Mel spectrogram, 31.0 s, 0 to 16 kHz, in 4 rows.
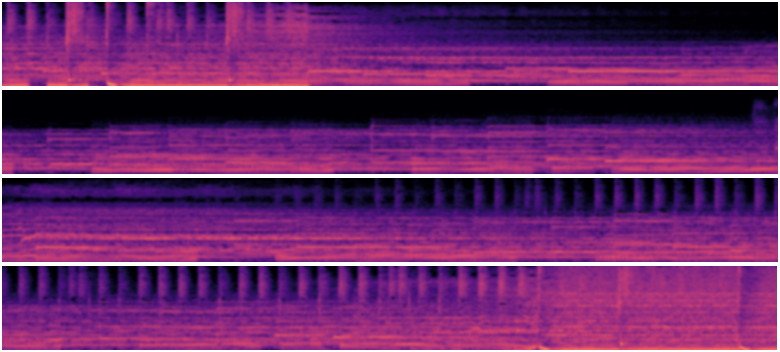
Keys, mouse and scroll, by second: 1.1-2.4 typing, 8.9 w, 11.5 alt+middle click, 12.0 alt+middle click, 15.6 alt+middle click, 16.1 alt+middle click, 16.6 alt+middle click, 18.7 alt+middle click, 19.6 alt+middle click, 22.2 alt+middle click, 23.6 F4, 24.0 F4.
